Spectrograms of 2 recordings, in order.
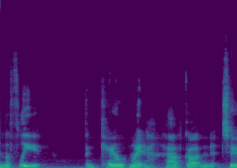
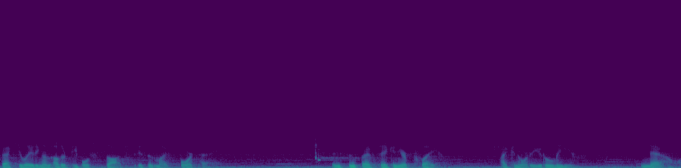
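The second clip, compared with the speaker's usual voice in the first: speaking lower; 10 semitones lower, 16 dB quieter than usual. Narrator reading Caleb ordering a man to leave: lower voice. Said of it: "he responds in a lower voice".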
